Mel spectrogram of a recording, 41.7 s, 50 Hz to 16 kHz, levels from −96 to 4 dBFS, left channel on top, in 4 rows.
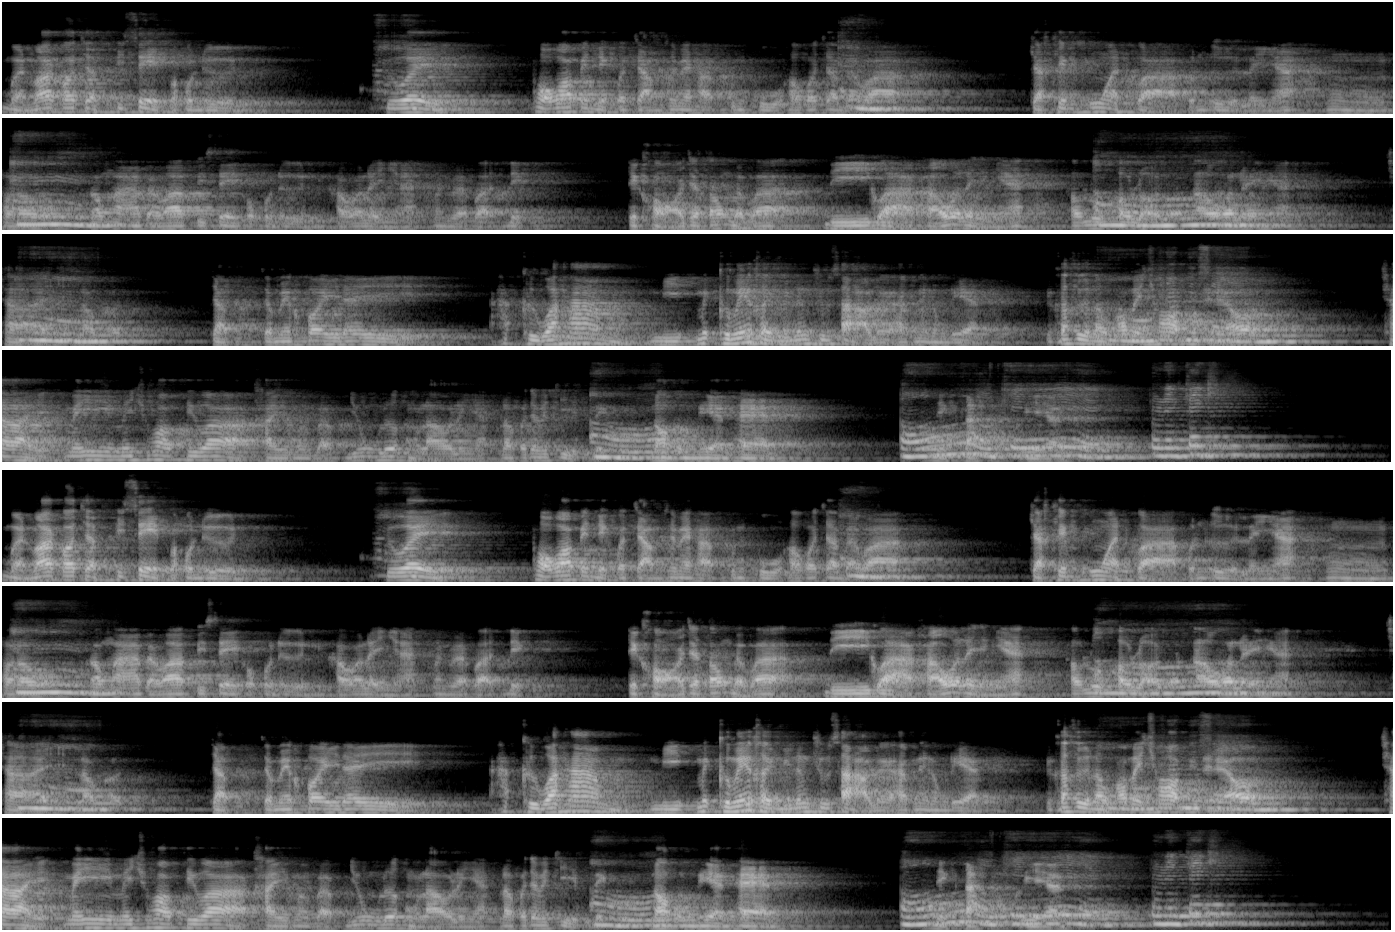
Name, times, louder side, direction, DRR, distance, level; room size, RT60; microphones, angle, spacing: voice 1, 0.0-1.8 2.9-3.4 4.0-6.7 7.7-10.8 11.1-14.4 15.1-16.4 16.6-18.1 18.5-20.1 20.9-21.8 22.4-24.0 24.5-28.2 28.7-30.3 31.2-35.8 36.2-37.2 38.2-39.3, right 3 dB, 45° right, 5 dB, 1.7 m, -29 dB
voice 2, 2.8-3.3 6.3-6.6 10.5-11.2 18.6-19.8 21.0-21.7 29.1-30.4 35.7-36.3 38.0-39.6 39.9-40.4, equal, 30° left, 2 dB, 5.9 m, -29 dB
26.5 x 16.0 x 9.9 m, 1.3 s
head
